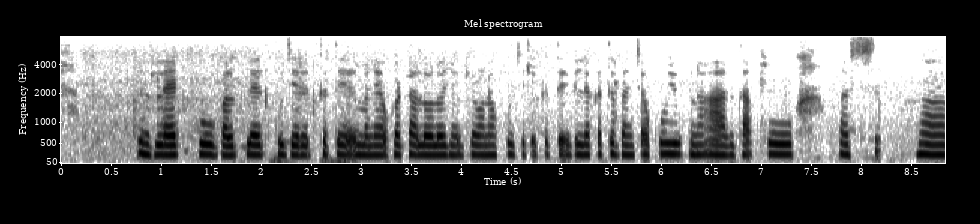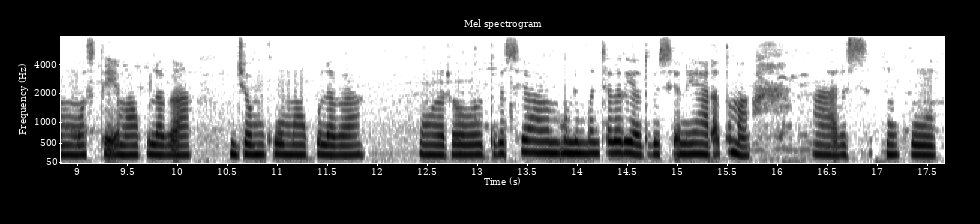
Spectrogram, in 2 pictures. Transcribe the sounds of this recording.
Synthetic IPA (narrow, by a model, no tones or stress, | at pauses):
laʈ̚kubalplaʈ̚kud͡ʒɛɾɛt̪̚kat̪ɛ̰manɛjʔkaʈːaʔlɔlɔɲɔʔɡjanakud͡ʒɛɾɛt̪̚kat̪ɛ̰lɛkat̪ɛbaɲt͡ʃakujuʔnaʔaɾd̪aʔku | s | ɔmɔst̪ɛʔmawkulaɡa | d͡ʒɔmkumakulaɡa | ɔɾt̪ɔɡɛsiunimbaɲt͡ʃad̪ɔɽijat̪ɔɡɛsinɛaɾa̰ʔt̪ɔmaː | ɾŋku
